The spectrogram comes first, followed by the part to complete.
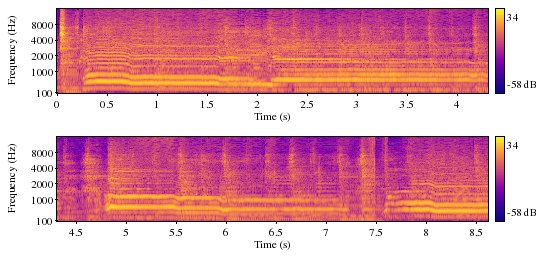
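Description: Live acoustic band music: acoustic guitars strumming under a lead line of long held notes. The lead line steps down in pitch in three phrases, the second starting just under five seconds in and the third near the end.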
